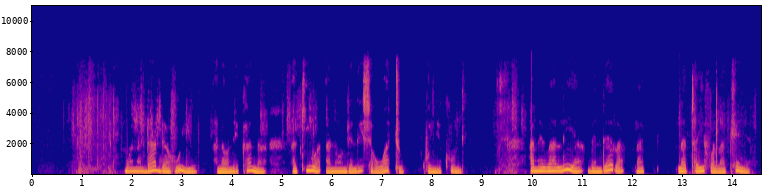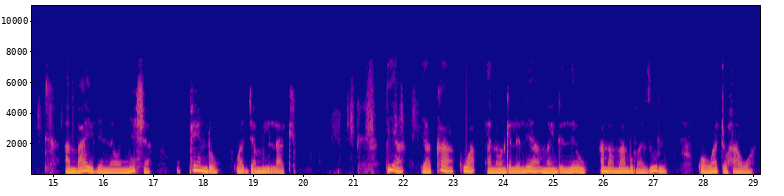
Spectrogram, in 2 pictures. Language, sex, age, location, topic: Swahili, female, 18-24, Nakuru, government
